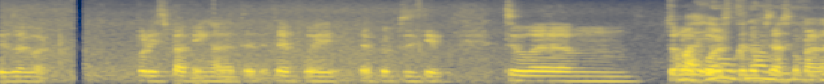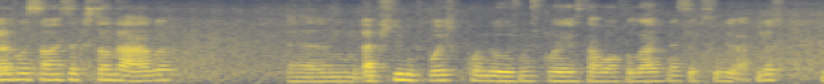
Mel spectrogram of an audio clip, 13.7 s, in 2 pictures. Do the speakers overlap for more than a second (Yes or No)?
Yes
